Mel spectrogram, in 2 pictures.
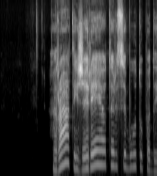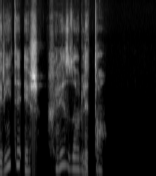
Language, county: Lithuanian, Panevėžys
